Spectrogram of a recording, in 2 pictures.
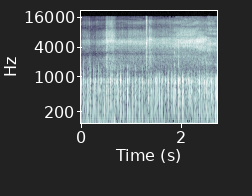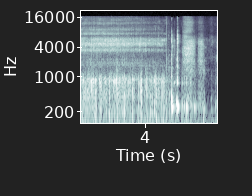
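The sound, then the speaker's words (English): Bubbling water from a cannabis hit on a silicone bong: a steady, rapid gurgle of small bubbles runs for about four seconds, followed by a couple of short breathy bursts at the end. No one speaks. “I don't take pipe hits, but I smoke out of a silicone bong that I got years ago that I can't break because I broke all my glass bongs.”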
